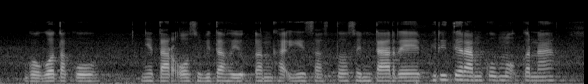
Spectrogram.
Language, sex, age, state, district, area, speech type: Santali, female, 30-45, West Bengal, Birbhum, rural, spontaneous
